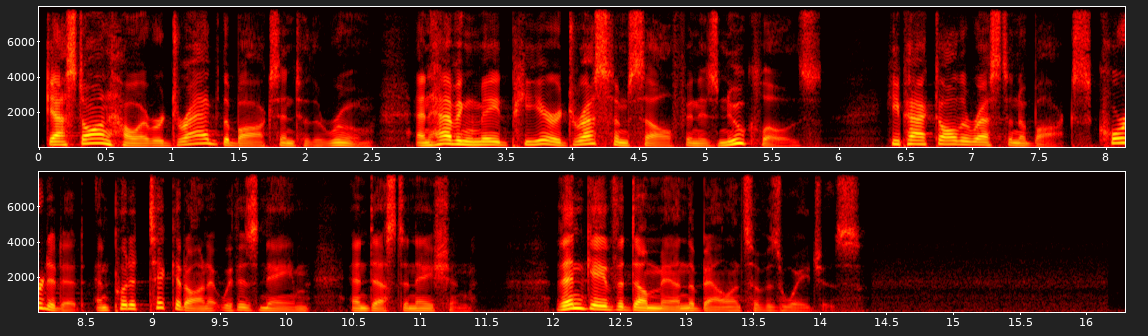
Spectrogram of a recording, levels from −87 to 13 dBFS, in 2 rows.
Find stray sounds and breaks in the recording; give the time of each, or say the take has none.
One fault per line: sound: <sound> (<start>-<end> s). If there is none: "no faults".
no faults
